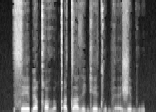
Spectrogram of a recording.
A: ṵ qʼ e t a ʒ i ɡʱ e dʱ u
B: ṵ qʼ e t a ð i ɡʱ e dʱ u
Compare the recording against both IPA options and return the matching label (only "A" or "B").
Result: B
